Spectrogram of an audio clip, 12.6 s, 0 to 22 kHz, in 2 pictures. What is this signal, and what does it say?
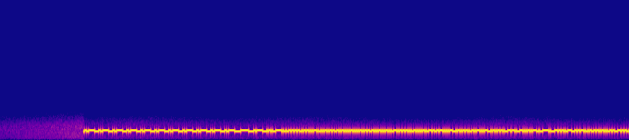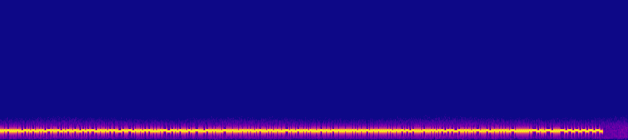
NAVTEX (SITOR-B), 100 baud, 170 Hz shift, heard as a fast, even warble, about 1500 Hz centre. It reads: S4EE3 6NC1O KJP86 PMOAM EJKMH LY6N5 3E74Z NC2SR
